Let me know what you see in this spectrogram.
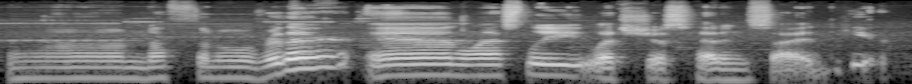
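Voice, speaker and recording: Offhand game player with lively pitch. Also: takes it slowly, vocal fry. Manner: casual and offhand, mumbling asides. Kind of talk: let's play commentary.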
